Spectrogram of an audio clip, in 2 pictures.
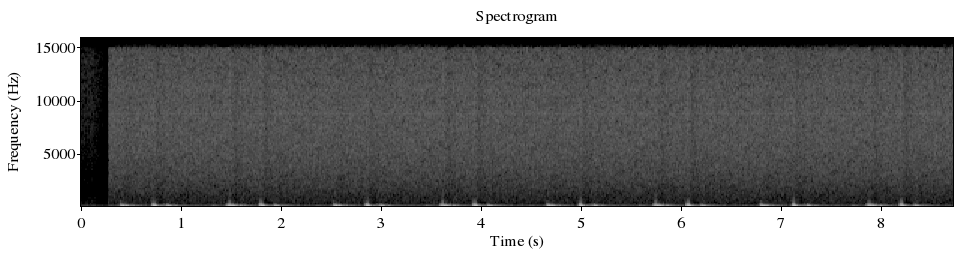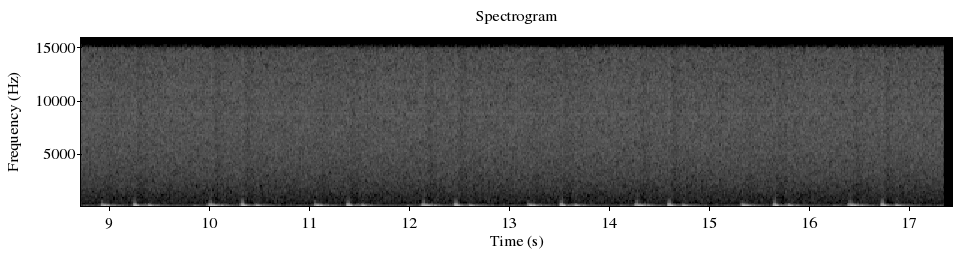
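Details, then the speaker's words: Third heart sound (S3), shown against a mitral-stenosis opening snap: a soft, low-pitched extra thud after S2 at a longer interval than the snap, in a slow regular rhythm; S3 is best heard with the stethoscope bell lightly held. "note that the s3 follows the second sound by a longer interval and is lower in pitch than the opening snap"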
